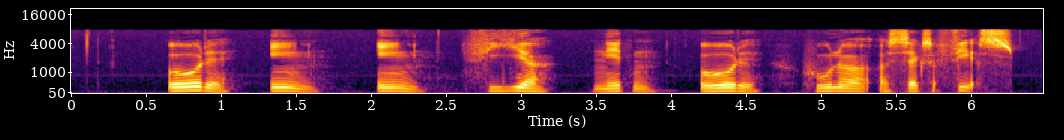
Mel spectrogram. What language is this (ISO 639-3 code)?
dan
